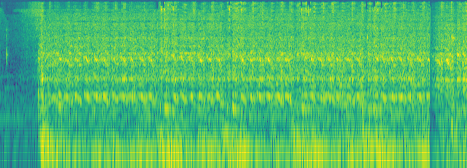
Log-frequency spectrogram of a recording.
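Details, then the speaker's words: Diesel truck with a mechanical lift pump after sludge in the tank and fresh fuel, with a suspect sending unit: long uneven cranking with lumpy chugs, puffing a little smoke. It stumbles and tries but doesn't start. "it's puffing a little smoke out of the exhaust and stumbling it's trying"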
